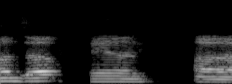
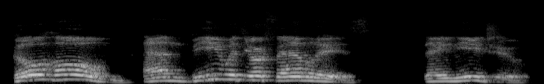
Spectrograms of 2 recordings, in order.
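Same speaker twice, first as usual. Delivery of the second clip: grand swooping herald voice, "home" drawn out; 3 semitones higher than usual. Voicing the voice from an unfurled scroll in a throne room: booming voice. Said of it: "a booming voice fills the room".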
